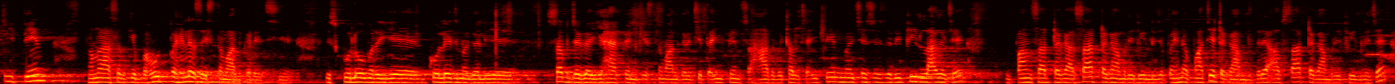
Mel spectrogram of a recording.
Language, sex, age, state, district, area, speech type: Maithili, male, 30-45, Bihar, Supaul, rural, spontaneous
